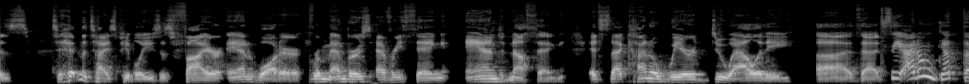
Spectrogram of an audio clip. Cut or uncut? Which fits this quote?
cut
